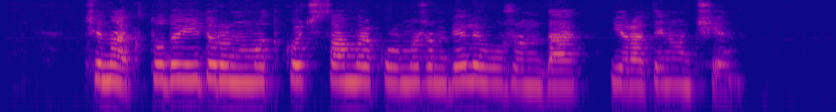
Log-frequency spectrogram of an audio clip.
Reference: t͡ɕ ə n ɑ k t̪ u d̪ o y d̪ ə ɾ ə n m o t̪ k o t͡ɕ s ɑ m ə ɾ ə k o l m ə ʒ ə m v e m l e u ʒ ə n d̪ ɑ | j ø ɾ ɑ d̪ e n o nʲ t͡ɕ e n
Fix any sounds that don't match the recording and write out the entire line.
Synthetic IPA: t͡ɕ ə n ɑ k t̪ u d̪ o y d̪ ə ɾ ə n m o t̪ k o t͡ɕ s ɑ m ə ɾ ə k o l m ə ʒ ə m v e l e u ʒ ə n d̪ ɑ | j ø ɾ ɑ t̪ e n o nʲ t͡ɕ e n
